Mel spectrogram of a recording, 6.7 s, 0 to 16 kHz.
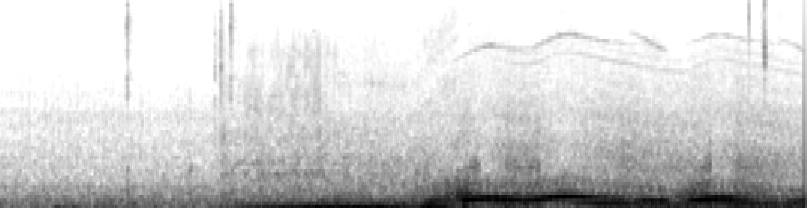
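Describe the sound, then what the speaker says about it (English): A Caterpillar 3406 diesel engine in a simulated truck revs up from idle, building into a loud, sustained mid-pitched roar with rising and falling throttle swells and a brief air hiss. "We have the 3406, which is definitely going to sound different."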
